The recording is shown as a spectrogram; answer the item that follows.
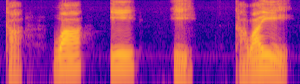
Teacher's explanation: Well, the pitch is actually the same as almost the entirety of the adjectives in E, the finish in E in Japanese. Starts low, goes high, and then it returns low on the second E.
